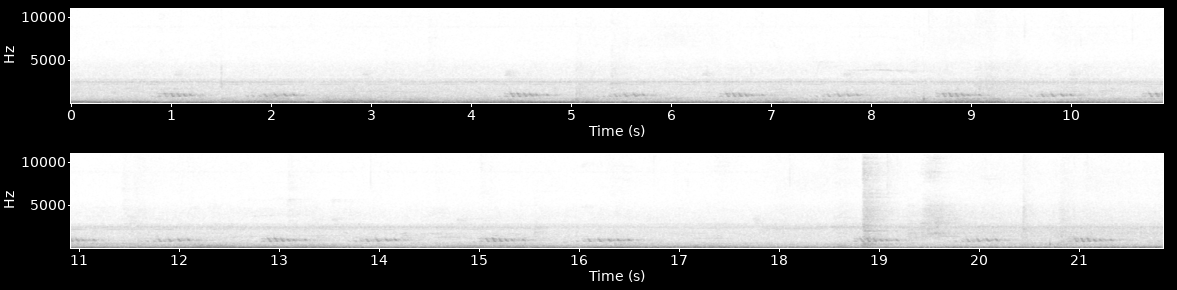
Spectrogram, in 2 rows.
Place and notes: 碧湖公園, Taipei City - Parks and Community
Frogs sound, Insects sound, Aircraft flying through, Traffic Sound
Taipei City, Taiwan, 4 May 2014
